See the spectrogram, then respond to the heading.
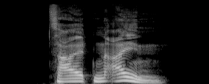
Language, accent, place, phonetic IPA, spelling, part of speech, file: German, Germany, Berlin, [ˌt͡saːltn̩ ˈaɪ̯n], zahlten ein, verb, De-zahlten ein.ogg
- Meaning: inflection of einzahlen: 1. first/third-person plural preterite 2. first/third-person plural subjunctive II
